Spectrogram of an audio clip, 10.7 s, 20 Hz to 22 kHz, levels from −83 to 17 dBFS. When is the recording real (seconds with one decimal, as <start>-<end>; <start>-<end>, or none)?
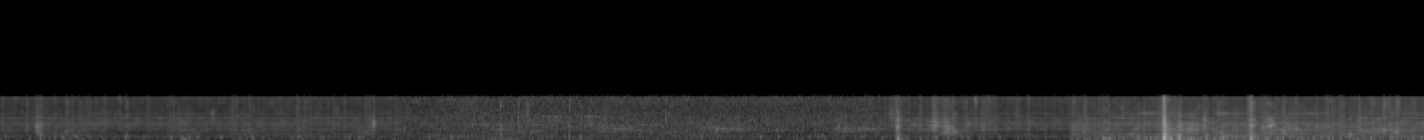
3.0-6.6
